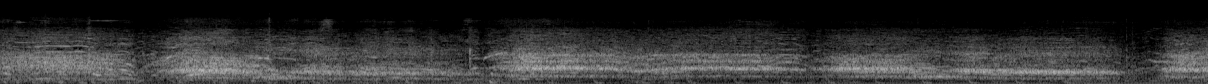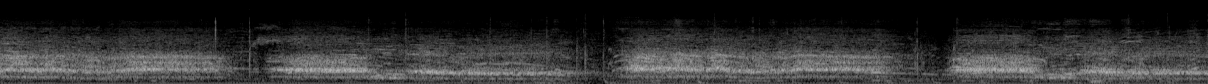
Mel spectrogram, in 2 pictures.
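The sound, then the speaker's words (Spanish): A football crowd at the Pinilla ground celebrates CD Teruel's promotion to Spain's third tier despite the rain, chanting loudly and in unison in repeated sung phrases separated by brief pauses, a dense wall of voices sustained for the whole stretch. “Así se celebraba a pesar de la lluvia en el campo Pinilla.”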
